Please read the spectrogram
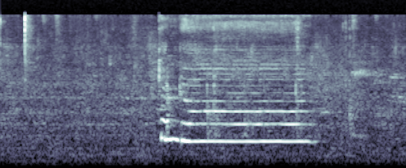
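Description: A single high, steady whine-like voice note held for about a second and a half, starting about halfway in with a short drop in pitch.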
